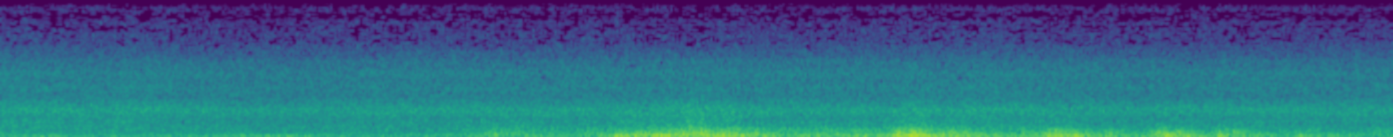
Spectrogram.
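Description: Thunder rumbling, starting about a third of the way in and rolling through several surges, over a steady hiss of rain.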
